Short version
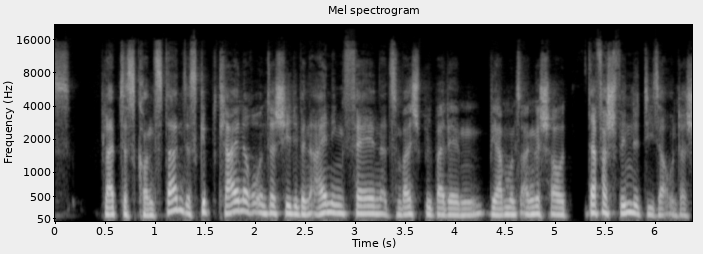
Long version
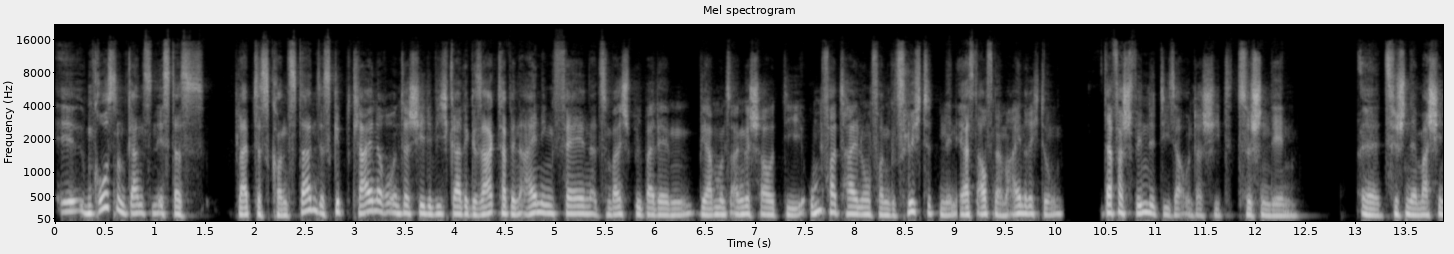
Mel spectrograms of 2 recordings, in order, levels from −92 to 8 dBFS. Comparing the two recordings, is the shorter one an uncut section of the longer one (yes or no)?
no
